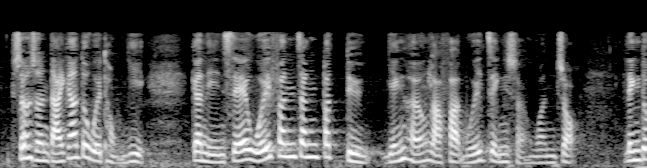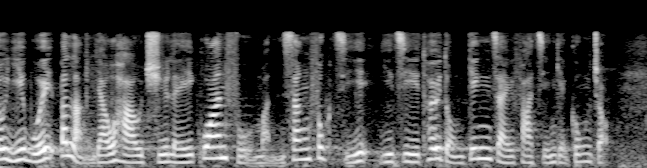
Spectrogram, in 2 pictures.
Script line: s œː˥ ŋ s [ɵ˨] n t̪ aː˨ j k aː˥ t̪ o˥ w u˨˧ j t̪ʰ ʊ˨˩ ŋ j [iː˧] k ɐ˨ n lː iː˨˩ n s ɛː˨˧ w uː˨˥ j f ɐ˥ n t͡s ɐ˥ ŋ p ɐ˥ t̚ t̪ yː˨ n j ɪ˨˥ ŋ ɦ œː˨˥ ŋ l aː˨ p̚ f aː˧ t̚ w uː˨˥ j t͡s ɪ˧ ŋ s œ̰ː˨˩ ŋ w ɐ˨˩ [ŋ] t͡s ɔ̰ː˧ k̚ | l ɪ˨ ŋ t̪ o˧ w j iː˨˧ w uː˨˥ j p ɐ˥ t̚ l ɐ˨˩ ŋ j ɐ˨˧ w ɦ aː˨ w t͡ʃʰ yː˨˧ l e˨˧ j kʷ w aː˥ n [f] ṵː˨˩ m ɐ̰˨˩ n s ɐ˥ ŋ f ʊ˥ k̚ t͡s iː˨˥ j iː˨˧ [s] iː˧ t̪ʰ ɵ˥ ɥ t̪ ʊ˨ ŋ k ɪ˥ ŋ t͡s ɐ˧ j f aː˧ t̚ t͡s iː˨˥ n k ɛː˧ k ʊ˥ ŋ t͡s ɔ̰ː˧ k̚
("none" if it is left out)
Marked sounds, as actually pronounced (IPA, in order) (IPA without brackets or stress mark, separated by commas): ɵ˨, iː˧, n, f, t͡s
